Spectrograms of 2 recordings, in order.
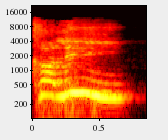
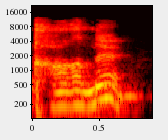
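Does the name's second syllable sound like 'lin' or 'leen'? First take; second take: leen; lin. First: The second syllable has a long 'leen' sound. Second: The second syllable has a short 'lin' sound. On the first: The speaker calls it wrong. "not Colleen" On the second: The speaker calls it right. "you want people to say Colin"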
